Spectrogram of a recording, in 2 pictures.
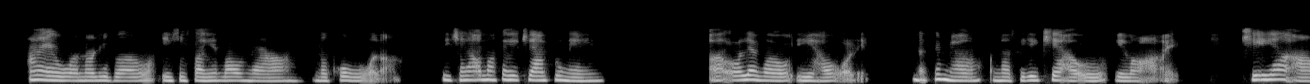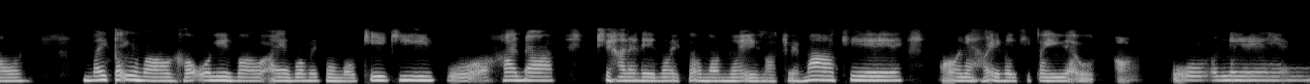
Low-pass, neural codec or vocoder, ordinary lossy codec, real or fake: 5.4 kHz; codec, 16 kHz, 1 kbps, FreqCodec, larger model; none; fake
